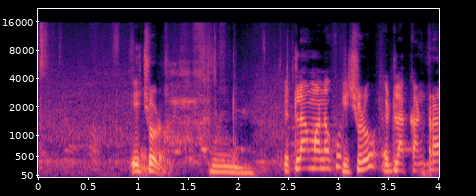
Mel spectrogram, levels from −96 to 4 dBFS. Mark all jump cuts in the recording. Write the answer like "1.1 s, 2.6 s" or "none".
2.9 s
